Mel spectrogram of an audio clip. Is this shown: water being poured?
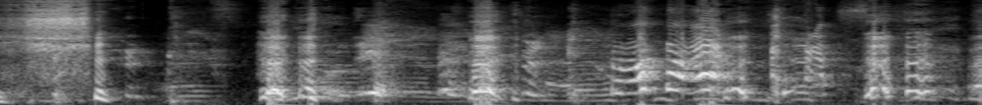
no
